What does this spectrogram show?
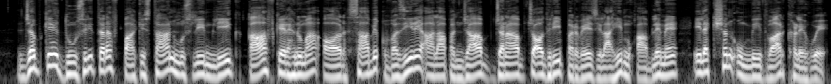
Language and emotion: Urdu, neutral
